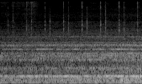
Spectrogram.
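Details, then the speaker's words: Newly installed fuel-fired heater running before a muffler is fitted: steady roaring hum with fixed high whistling tones; loudness suspected to come from the exhaust, and adding a small muffler quiets it. "noisy I hear it of course wonder if the exhaust oh man well that quiets things down a bit"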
